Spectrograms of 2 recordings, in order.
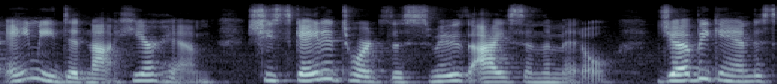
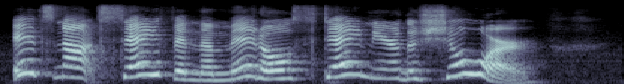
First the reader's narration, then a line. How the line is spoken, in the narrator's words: Lori shouted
